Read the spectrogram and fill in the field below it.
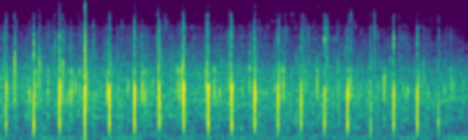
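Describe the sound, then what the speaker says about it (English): A small audience at a Clear Lake High School graduation ceremony claps in sharp, distinct, evenly spaced claps, sparse and close, continuing throughout with no talking. "please join me in applauding all the people that worked around the scenes to get you here tonight"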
